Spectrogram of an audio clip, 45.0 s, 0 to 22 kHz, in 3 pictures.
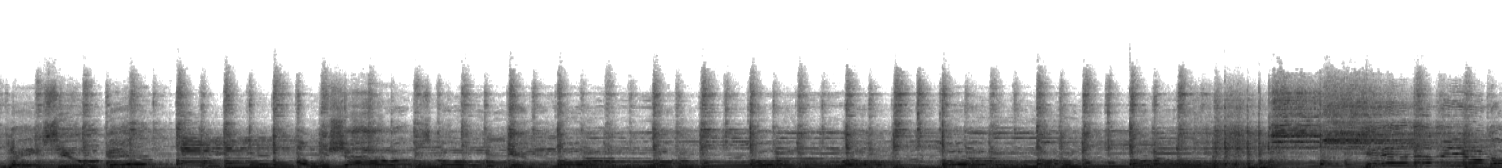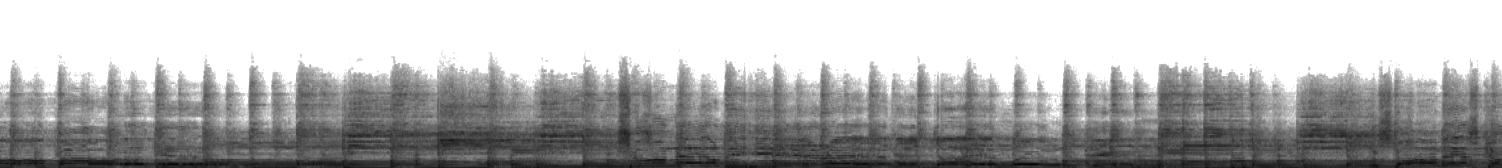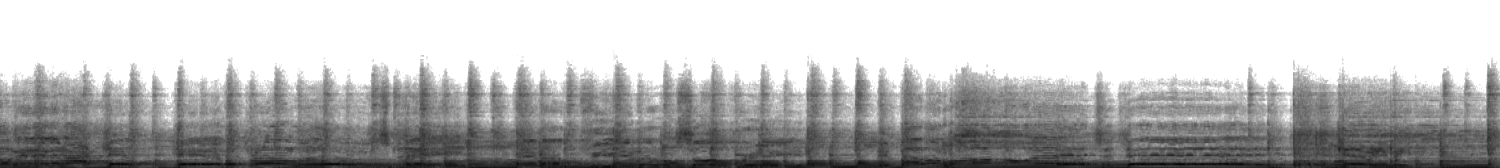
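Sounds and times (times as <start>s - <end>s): person singing: 0.0s - 12.6s, 13.4s - 18.0s, 21.1s - 27.0s, 28.5s - 44.7s
live blues-rock band: 0.0s - 45.0s.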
